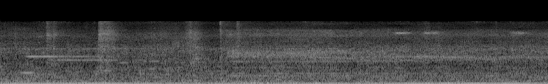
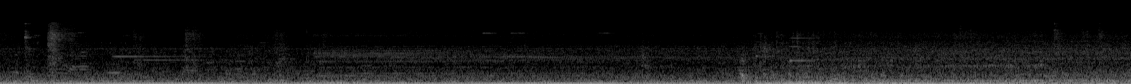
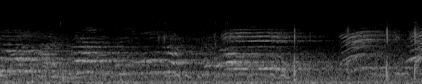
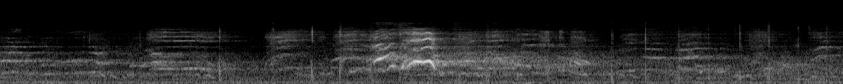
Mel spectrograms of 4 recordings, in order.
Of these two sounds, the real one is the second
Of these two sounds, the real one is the first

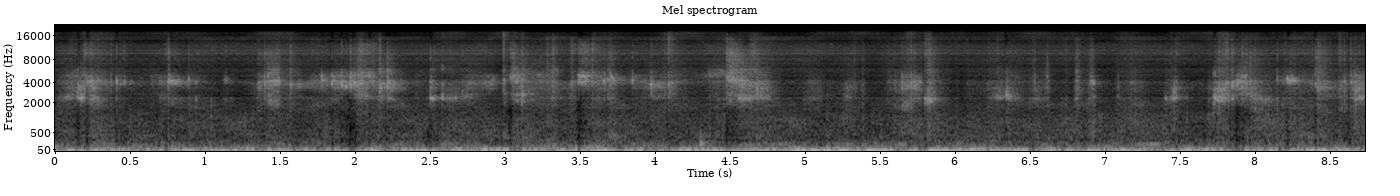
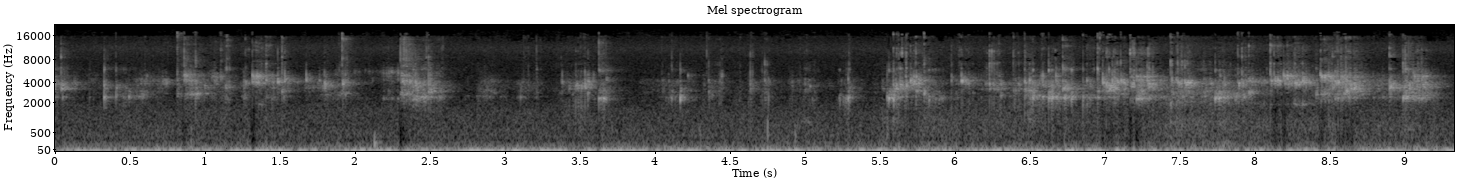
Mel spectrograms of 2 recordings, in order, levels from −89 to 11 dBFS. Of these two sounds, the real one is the second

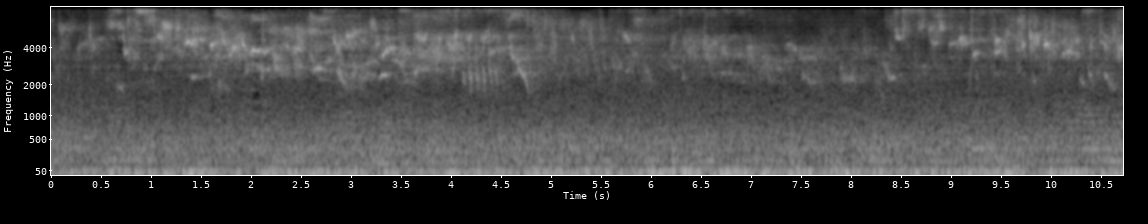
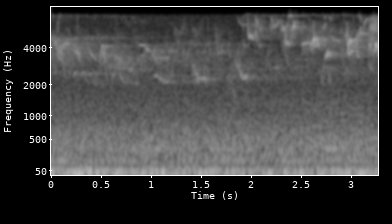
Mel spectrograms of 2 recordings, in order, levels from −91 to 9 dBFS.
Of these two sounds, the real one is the second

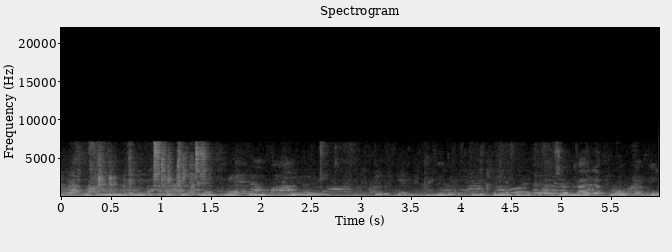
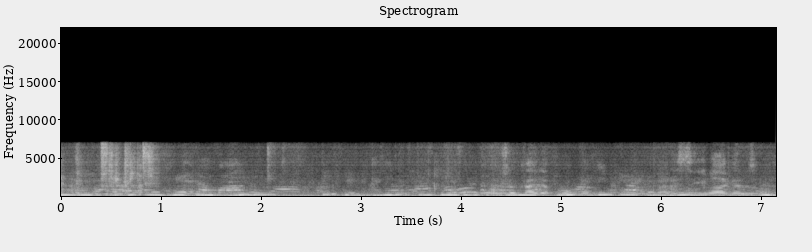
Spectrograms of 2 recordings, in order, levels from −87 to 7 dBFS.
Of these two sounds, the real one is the first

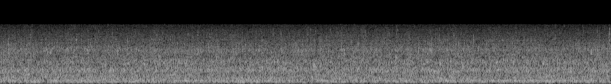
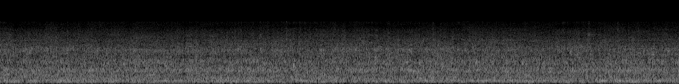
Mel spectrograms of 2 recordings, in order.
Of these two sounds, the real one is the first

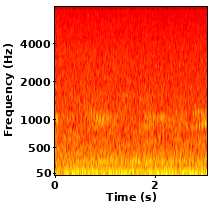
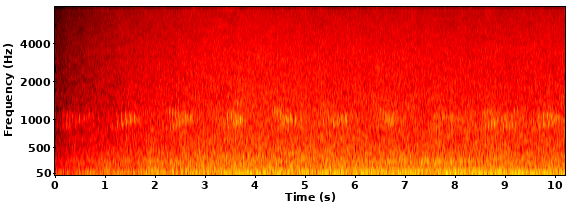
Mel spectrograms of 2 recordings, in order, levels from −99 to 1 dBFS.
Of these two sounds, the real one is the first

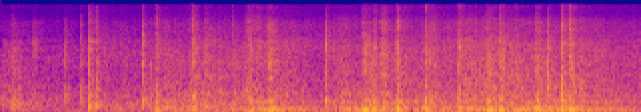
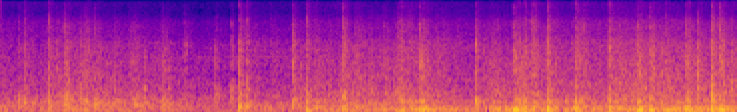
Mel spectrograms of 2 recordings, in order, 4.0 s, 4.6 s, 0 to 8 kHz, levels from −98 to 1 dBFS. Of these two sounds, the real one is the second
